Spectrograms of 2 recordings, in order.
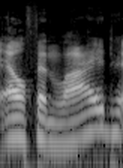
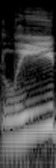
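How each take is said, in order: First: The word sounds like English 'lied'. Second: The word sounds like English 'lead'. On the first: The speaker says it this way. "I call it" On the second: Other people say it this way. "some people pr- pronounce it lead"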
